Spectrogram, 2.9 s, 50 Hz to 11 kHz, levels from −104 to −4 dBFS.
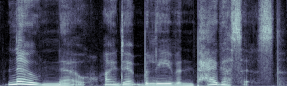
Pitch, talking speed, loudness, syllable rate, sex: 215 Hz, 145 wpm, -18 LUFS, 4.5 syllables/s, female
